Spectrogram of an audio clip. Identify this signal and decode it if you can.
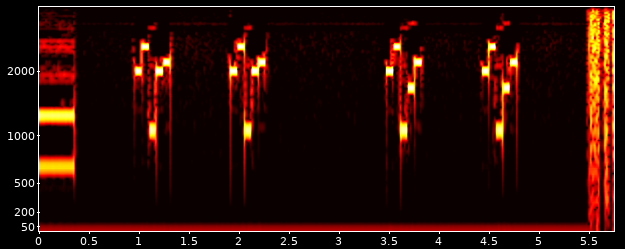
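Five-tone selective call (ZVEI), heard as quick runs of five tones, tones of about 70 ms. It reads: 88189 88189 88169 88169
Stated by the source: ZVEI five-tone call 88189 received by SDR.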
